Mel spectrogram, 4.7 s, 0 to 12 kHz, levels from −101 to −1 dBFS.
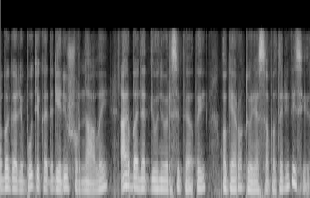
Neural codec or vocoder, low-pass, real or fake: codec, 16 kHz, 0.8 kbps, ZipCodec; 7.2 kHz; fake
